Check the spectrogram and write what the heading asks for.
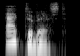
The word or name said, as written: activist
